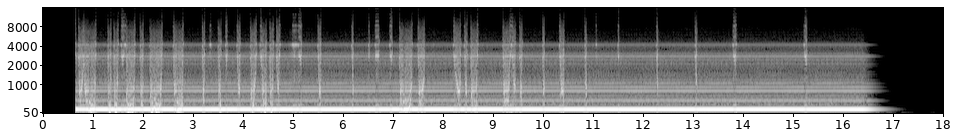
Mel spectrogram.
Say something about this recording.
Made on a Waldorf Q rack
interference, radio, static, buzz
